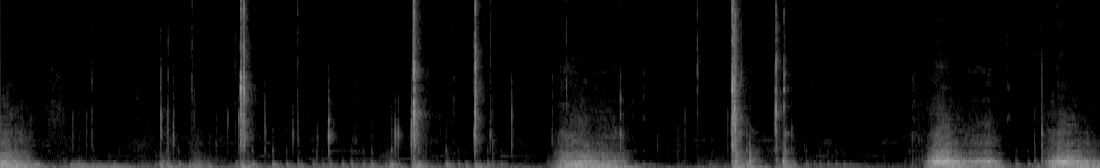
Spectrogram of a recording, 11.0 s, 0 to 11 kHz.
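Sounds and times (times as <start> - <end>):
metal clicks and knocks: 1.6 - 5.3.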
